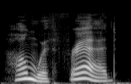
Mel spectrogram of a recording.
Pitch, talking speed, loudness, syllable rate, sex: 205 Hz, 135 wpm, -16 LUFS, 2.5 syllables/s, female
